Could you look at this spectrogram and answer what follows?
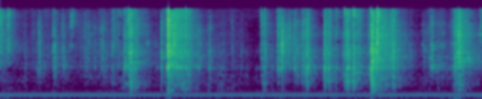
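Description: Sharp clicks and crackles of a clear plastic press-on nail case being handled as the nails are taken out, the loudest click about a second and a half in and a quick run of them near the middle.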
